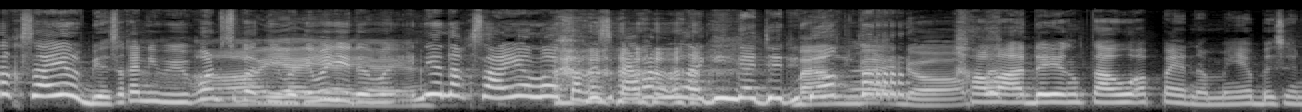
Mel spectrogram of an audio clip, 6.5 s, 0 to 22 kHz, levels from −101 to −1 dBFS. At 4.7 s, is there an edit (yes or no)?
yes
